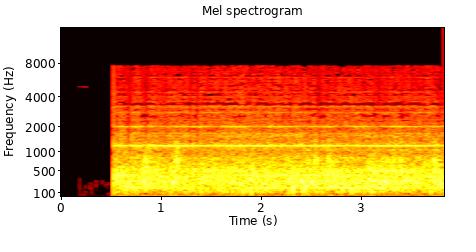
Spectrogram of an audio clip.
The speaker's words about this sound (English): the nosedive has begun. You can hear the engines whining. You can hear the air whizzing past. You can hear metal shaking. You can hear the hull kind of, you know, maybe even coming apart a little bit.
